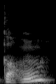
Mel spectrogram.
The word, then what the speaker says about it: 汞: friend mercury is called gong in mandarin chinese and because that sounds like the word for work the character for mercury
